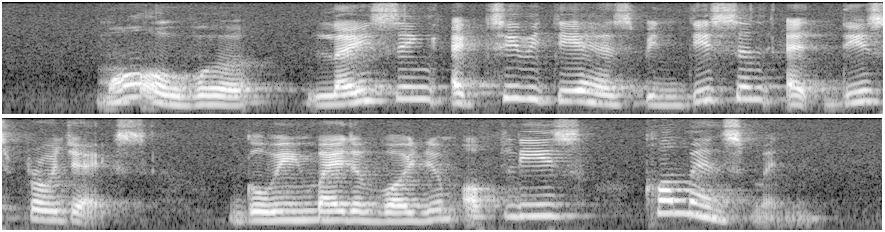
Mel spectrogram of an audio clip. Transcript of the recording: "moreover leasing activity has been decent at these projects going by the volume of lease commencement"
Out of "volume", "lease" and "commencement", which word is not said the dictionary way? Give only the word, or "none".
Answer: commencement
